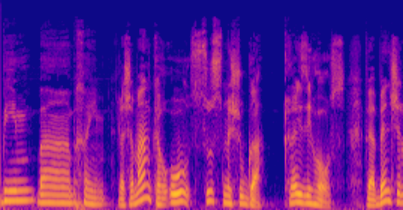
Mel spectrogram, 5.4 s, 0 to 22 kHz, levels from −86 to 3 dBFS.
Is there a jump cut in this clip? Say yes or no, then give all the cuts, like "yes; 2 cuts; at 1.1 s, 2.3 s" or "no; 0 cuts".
yes; 1 cut; at 1.5 s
